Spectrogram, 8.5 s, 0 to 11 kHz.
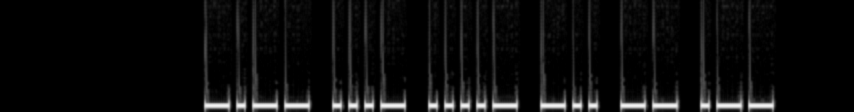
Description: Morse code, heard as a keyed tone, about 15 wpm, 700 Hz. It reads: YV4DMW
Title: DXCC-100 Call Signs - 6 Characters - Repeated 2x - 15wpm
